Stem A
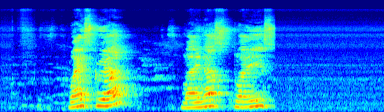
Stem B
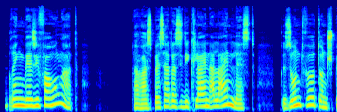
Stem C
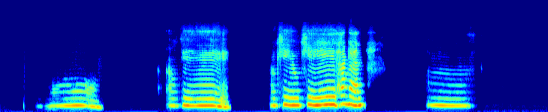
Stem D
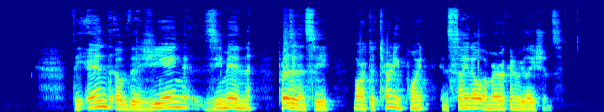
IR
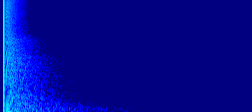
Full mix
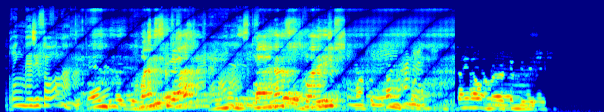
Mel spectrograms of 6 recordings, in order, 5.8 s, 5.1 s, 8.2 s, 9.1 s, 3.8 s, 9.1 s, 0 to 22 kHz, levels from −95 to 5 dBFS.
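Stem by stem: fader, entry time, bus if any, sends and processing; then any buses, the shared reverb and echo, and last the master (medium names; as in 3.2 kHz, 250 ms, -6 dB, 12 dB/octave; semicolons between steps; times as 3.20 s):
+1.5 dB, 1.05 s, no send, no echo send, rippled EQ curve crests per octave 1.5, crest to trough 13 dB; compression, threshold -19 dBFS, peak gain reduction 10 dB; tremolo 11 Hz, depth 43%
+0.5 dB, 0.00 s, no send, echo send -17.5 dB, high-order bell 5.2 kHz +9 dB; auto duck -12 dB, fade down 0.65 s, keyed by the fourth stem
-16.0 dB, 0.95 s, no send, no echo send, none
-1.0 dB, 0.00 s, no send, echo send -13.5 dB, expander on every frequency bin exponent 3; low-pass 1.7 kHz 24 dB/octave; band-stop 920 Hz, Q 5.9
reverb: none
echo: delay 156 ms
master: level rider gain up to 14 dB; barber-pole phaser +1.6 Hz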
